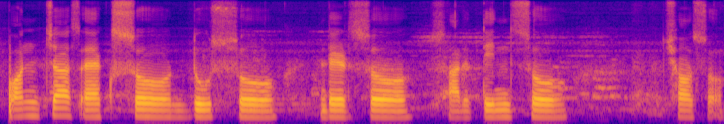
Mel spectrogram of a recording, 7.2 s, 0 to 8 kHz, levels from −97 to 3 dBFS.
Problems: none marked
